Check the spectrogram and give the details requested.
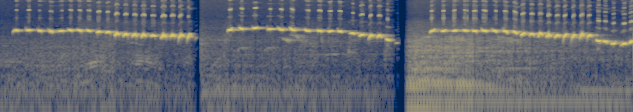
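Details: White-rumped shama (murai batu) lure for provoking song: three long, very rapid high trills, each gently falling in pitch, separated by brief breaks.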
